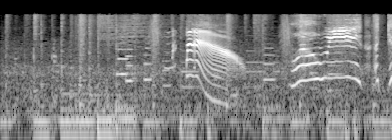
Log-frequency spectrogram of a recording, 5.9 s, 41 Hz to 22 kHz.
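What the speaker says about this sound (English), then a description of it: "It meows when you press on its head." A toy cat in the Persona 5 Royal video game lets out cartoonish meows when its head is pressed, two drawn-out rising-and-falling cries close up, with a faint background hum and no talking.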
